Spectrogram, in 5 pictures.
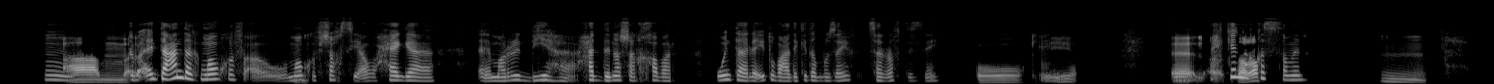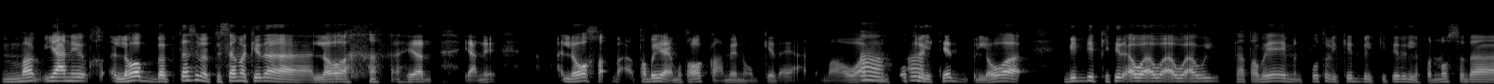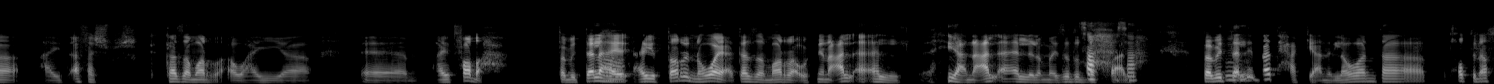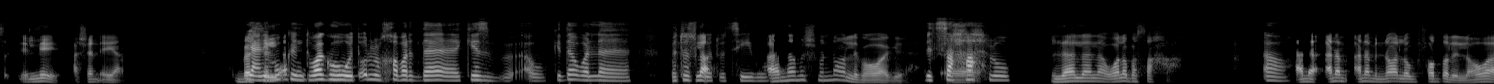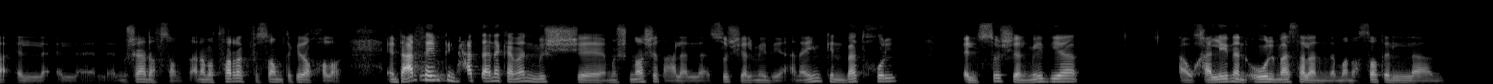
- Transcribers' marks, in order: scoff; laugh; other background noise; tapping; in English: "السوشيال ميديا"; in English: "السوشيال ميديا"
- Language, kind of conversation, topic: Arabic, podcast, إزاي بتتعامل مع الأخبار الكدابة على الإنترنت؟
